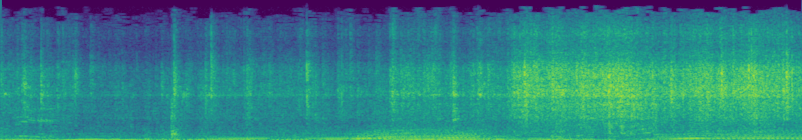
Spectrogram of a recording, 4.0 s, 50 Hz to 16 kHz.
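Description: Four-cylinder Mitsubishi Saturn 4G32 engine of a classic Colt Lancer A73 rally car, heard from inside the cabin as the car slows from about 100 km/h. The engine note falls, rises briefly about two seconds in, then climbs and holds near the end. A hiss of tyre and gravel noise comes around three seconds in.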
